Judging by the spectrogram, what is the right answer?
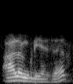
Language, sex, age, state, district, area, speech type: Tamil, male, 18-30, Tamil Nadu, Tiruvarur, urban, conversation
